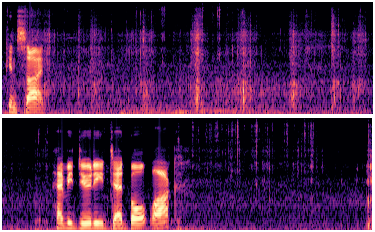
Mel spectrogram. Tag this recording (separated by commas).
footsteps, Speech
